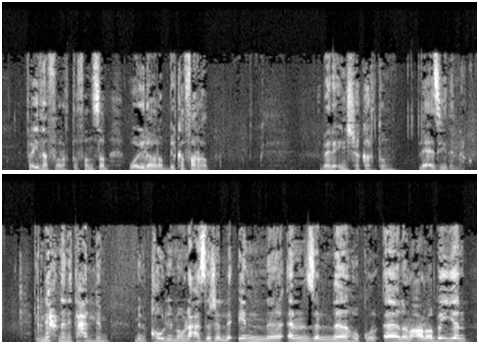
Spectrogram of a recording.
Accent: Egypt; ممكن انا كرجل مصري ممكن اروح اتعلم القران على ايديه

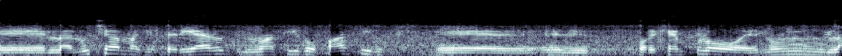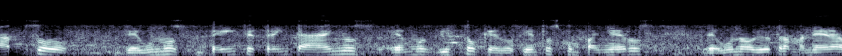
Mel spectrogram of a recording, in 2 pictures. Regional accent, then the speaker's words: Mexico; para decir cuál es el sentir que tenemos todos como mexicanos

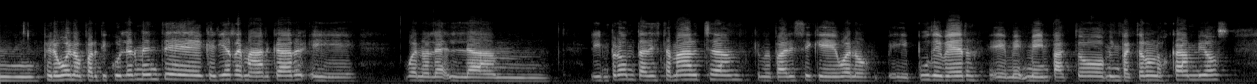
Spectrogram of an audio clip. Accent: Argentina; nos interpela como argentinas, como ciudadanas, como pueblo.

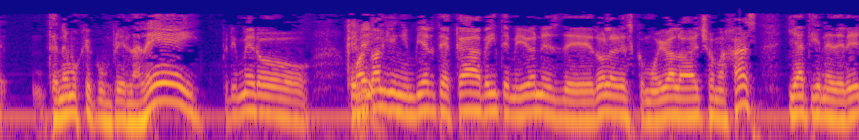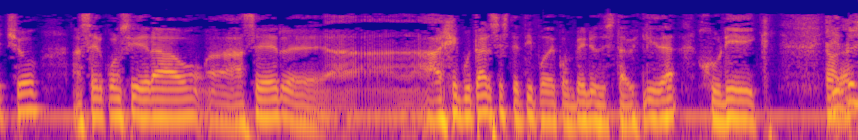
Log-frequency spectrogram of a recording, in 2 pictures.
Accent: Tacna, Peru; porque yo que vengo de Tacna y ahí hay un proyecto

